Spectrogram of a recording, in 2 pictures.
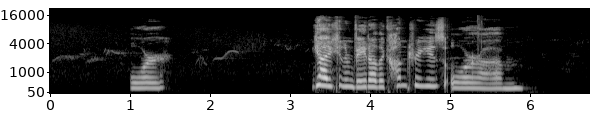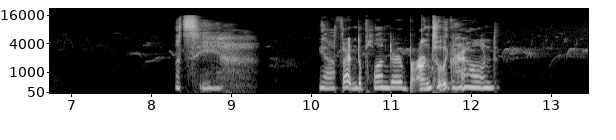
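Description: A young woman talks with animation close to a microphone, in short bursts.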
